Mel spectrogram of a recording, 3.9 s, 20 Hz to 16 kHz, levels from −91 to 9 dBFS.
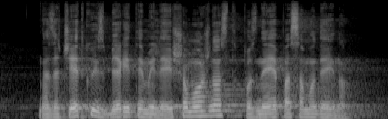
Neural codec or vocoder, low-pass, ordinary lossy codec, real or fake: none; 14.4 kHz; Opus, 64 kbps; real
